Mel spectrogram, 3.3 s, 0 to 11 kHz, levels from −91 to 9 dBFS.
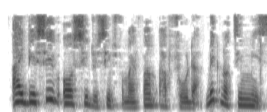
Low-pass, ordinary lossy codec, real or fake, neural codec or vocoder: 7.2 kHz; MP3, 32 kbps; real; none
